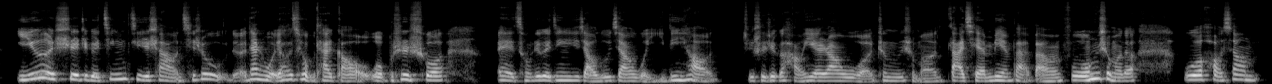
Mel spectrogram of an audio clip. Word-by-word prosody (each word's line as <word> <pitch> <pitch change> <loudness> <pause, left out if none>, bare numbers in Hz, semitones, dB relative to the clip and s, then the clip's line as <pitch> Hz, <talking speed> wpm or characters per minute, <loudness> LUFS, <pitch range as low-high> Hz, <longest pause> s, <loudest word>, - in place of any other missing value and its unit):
一 210 +5 +2
个 280 -4 +5
是 240 -2 +4
这 215 - -1
个 190 -4 +2
经 240 +7 -1
济 225 -7 0
上， 190 -4 -3
其 210 +5 -6
实 245 - -1
我 230 -3 0
的 - - -7
但 240 +1 +3
是 220 - +1
我 195 - +3
要 220 +2 +2
求 235 +2 +2
不 - - -6
太 180 -1 -1
高。 155 -2 -3 0.2
我 165 - +2
不 170 +2 -9
是 230 +2 +3
说， 195 -2 +1 0.5
哎 195 -3 -1
从 175 0 -6
这 190 - +2
个 195 - +5
经 190 +1 0
济 185 - -2
角 175 - -1
度 165 +4 -3
讲 160 -3 -2
我 - - -3
一 - - -10
定 195 0 +1
要 195 -8 0 0.3
就 170 - -8
是 175 0 -2
这 185 - +1
个 185 0 -3
行 160 -4 -6
业 175 -1 +1
让 170 -1 +1
我 145 -6 -4
挣 170 -2 -6
什 175 - -8
么 140 +1 -8
大 - - +1
钱 160 0 -1
变 180 -1 +1
百 - - -4
百 - - -3
万 155 +2 -3
富 195 +2 +1
翁 245 +8 +7
什 260 -1 +2
么 165 -1 -3
的， 170 +1 -3 0.4
我 210 +1 +6
好 215 -3 -3
像 205 0 -3
185 Hz, 290 characters per minute, -21 LUFS, 170-215 Hz, 0.5 s, 翁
